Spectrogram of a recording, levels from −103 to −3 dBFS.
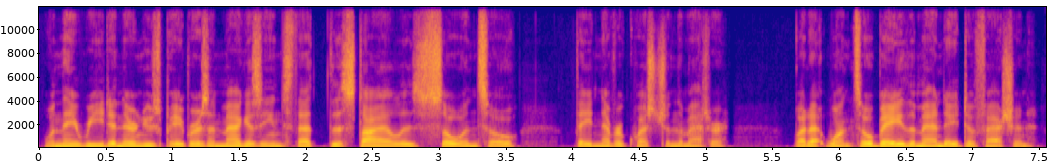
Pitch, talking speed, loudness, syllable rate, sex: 115 Hz, 220 wpm, -18 LUFS, 6.4 syllables/s, male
